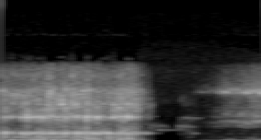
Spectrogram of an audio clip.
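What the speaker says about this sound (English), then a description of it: "Do you suffer from secondhand snoring?" Loud, close snoring rumbles through a single long breath that cuts off abruptly, followed by a fainter, softer breath.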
